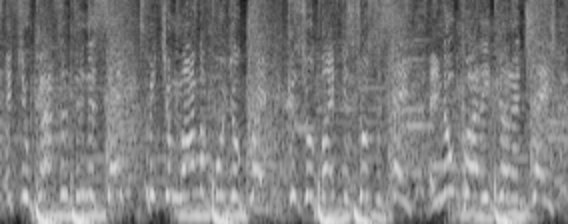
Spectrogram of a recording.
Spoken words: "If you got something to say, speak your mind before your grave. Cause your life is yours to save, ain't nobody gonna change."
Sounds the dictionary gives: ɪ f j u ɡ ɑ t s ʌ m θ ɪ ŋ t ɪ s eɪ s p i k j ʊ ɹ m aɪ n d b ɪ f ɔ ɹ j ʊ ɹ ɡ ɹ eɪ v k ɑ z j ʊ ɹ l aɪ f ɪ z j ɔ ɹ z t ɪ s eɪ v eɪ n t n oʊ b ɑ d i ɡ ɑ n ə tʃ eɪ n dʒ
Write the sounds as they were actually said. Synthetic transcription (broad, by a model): ɪ f j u ɡ ɑ t s ʌ m θ ɪ ŋ t ɪ s eɪ s p i k j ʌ ɹ m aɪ b ɪ f ɔ ɹ j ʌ ɹ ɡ ɹ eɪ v k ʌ z j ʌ ɹ l aɪ f ɪ z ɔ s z t ɪ s eɪ v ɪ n n oʊ b ɑ d i ɡ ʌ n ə tʃ eɪ n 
